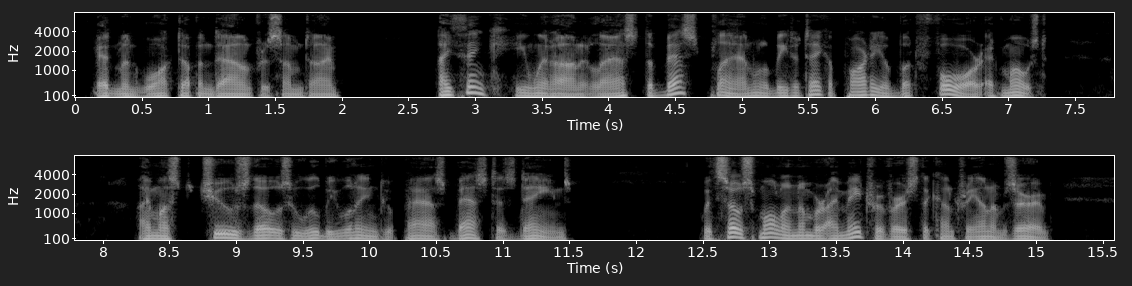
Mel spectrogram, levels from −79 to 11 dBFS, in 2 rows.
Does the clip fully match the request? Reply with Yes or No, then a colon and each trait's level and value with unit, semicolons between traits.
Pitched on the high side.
No: very low, 95 Hz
